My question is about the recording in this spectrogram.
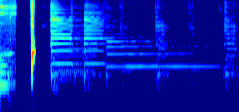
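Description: A single plop sound effect about a third of a second in, followed by soft plucked-string notes of an intro jingle.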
